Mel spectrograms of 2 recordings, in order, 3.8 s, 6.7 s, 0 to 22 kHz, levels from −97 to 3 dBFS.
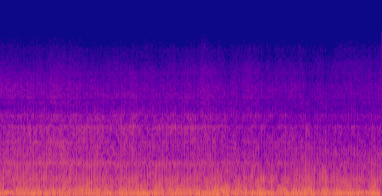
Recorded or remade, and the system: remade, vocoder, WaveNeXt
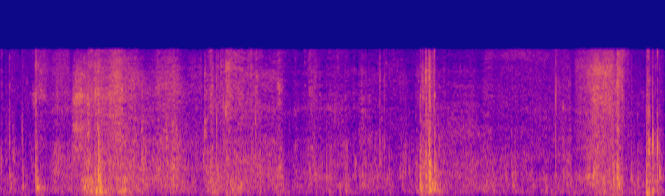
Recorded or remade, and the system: remade, vocoder, WaveNeXt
